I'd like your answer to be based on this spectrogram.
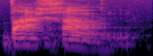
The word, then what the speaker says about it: bachan: The Hebrew word for test, bachan. Bachan, let me spell that. B-A-C-H-A-N.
